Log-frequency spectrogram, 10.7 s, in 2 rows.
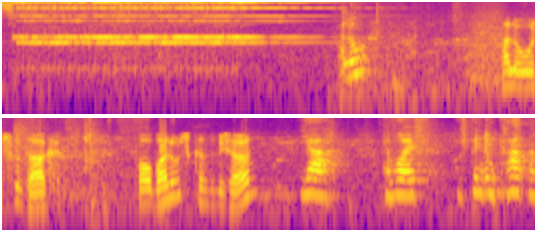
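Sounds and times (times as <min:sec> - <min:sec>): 
telephone ringing: 0:00.0 - 0:04.2
speech: 0:03.4 - 0:04.1, 0:05.0 - 0:06.0, 0:06.7 - 0:10.6.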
